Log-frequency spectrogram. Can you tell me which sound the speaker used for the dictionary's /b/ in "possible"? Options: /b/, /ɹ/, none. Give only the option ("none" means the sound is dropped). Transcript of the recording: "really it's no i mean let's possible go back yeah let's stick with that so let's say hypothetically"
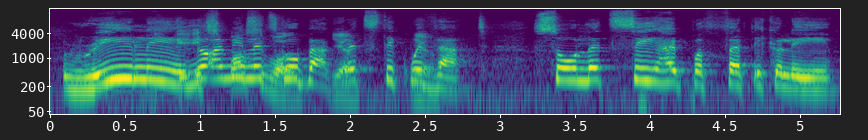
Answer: none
